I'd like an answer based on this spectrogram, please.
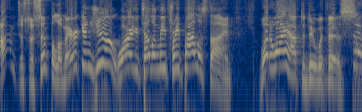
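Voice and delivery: sneering, derisive, mocking delivery in high voice. Reacting to a video, mocking how the other man dodges: mocking imitation of Rabbi Shmuley. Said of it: "When it's inconvenient".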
